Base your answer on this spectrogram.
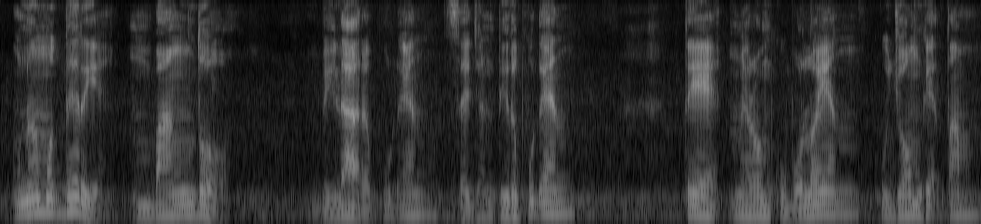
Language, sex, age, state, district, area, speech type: Santali, male, 30-45, West Bengal, Birbhum, rural, spontaneous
